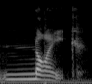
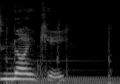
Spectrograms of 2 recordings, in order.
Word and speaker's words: Nike: podcast you know um when people say nike nike is not how you say it it's nike it's not nike say it properly it is nike charlie trigger's meltdown kanye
